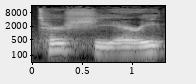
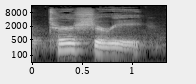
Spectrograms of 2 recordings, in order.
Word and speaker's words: tertiary: It's tertiary or tertiary, depending on how one wants to pronounce it. It is spelled T-E-R-T-I-A-R-Y.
